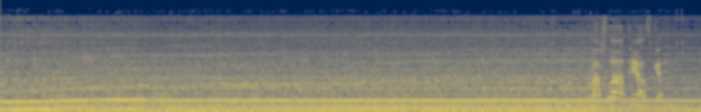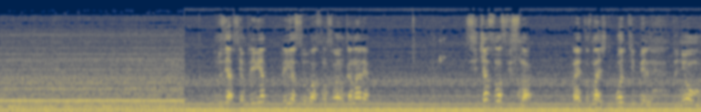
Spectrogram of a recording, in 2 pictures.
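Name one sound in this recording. A motor grader's diesel engine runs, heard from inside the cab.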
